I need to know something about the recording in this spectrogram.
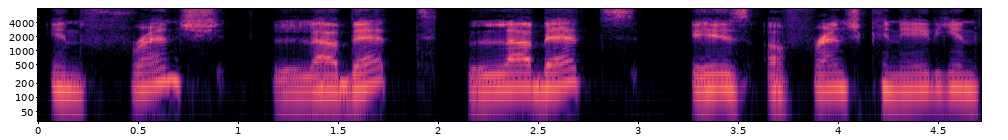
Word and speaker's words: La Bête: And then I went back to check out The Beast, or as it's pronounced in French, La Bête.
